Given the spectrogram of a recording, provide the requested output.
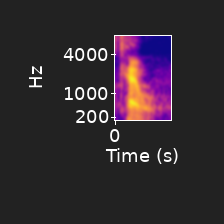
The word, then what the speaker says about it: CAEML: Electronics Through Machine Learning, which is mispronounced as CAEML, but not C-A-M-E-L, C-A-E-M-L.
